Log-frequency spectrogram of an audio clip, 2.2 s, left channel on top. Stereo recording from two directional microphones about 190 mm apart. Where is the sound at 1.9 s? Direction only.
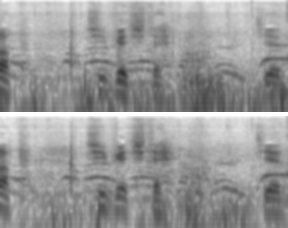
15° left (ahead or behind).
